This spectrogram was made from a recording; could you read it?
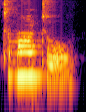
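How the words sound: It is said with an Indian English accent. This is how the shop lady says it. "So she says tomato"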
